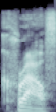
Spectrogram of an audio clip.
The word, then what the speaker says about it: Cruyff: Is it Cruyff? That's the right way to say it. Yeah, right. It's got the same sounding as Dirk Kuyt. So you say Kuyt, you say Cruyff.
